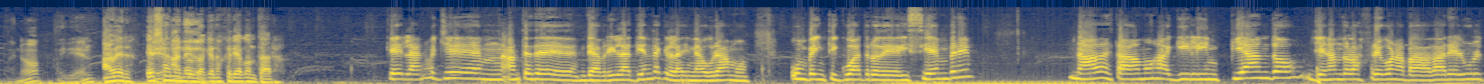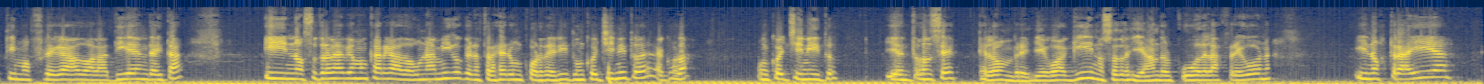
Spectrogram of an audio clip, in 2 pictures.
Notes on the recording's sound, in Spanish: Visitaba este jueves en directo Regalos Saro, un emblemático negocio de decoración ubicado en la Avda. Juan de Bethencourt 9 y Cipriano Gutiérrez Oramas, 2 de Puerto del Rosario.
